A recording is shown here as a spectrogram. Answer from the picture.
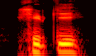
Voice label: "xirki", Apatani; Material Culture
